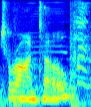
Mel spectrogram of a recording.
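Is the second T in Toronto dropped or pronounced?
pronounced. The second T sound is clearly pronounced. The speaker is not Canadian. "if you're not, you say Toronto ... if they pronounce that second T"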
